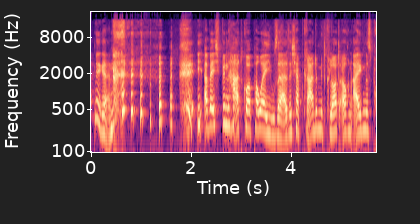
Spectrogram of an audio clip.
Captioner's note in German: Gelächter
